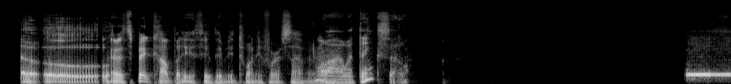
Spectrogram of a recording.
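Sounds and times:
speech: 0.2 - 4.2
electronic telephone ringing tone heard through the line: 6.8 - 7.3.

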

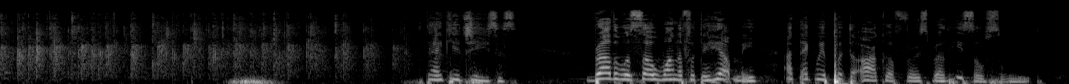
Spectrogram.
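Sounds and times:
audience clapping hands: 0.0 - 4.2
speech: 4.3 - 5.2, 5.9 - 10.5.

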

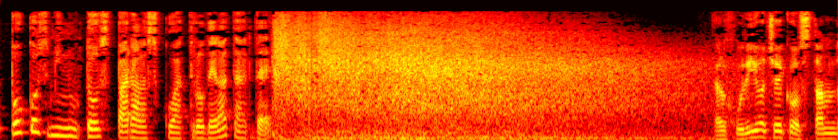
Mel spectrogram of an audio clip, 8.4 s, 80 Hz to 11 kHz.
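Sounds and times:
speech: 0.0 - 3.1, 7.1 - 8.3
grenade explosion: 2.7 - 8.3.

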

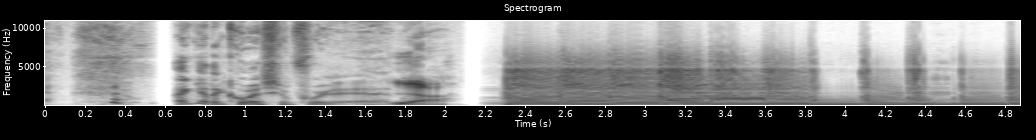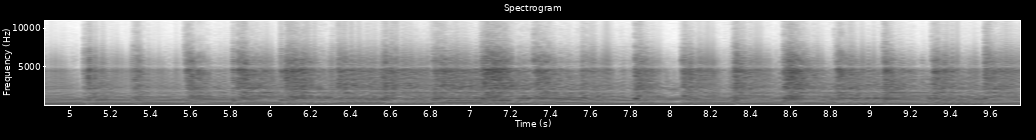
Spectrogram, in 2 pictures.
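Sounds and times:
speech: 0.7 - 2.1
distorted electric guitar chords on a Gibson Firebird reissue of the 1963 design: 2.2 - 9.7.

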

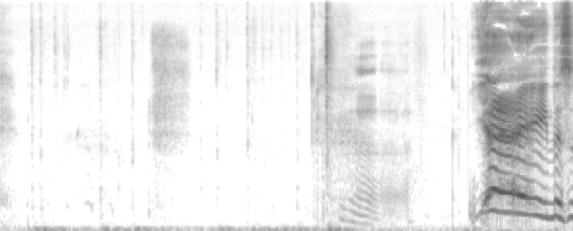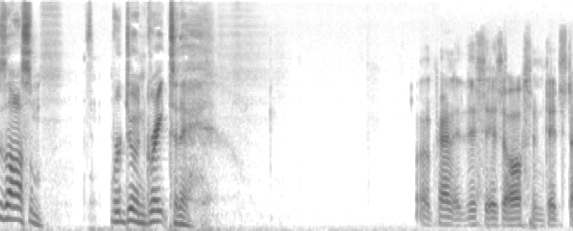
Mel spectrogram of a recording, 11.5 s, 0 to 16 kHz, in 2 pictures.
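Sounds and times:
typing on a computer keyboard: 0.0 - 3.4
speech: 4.7 - 7.9, 9.9 - 11.4.

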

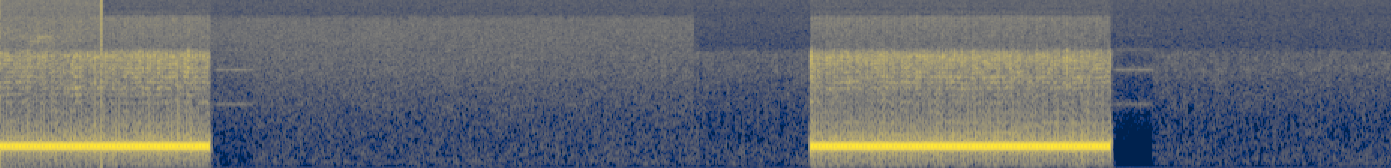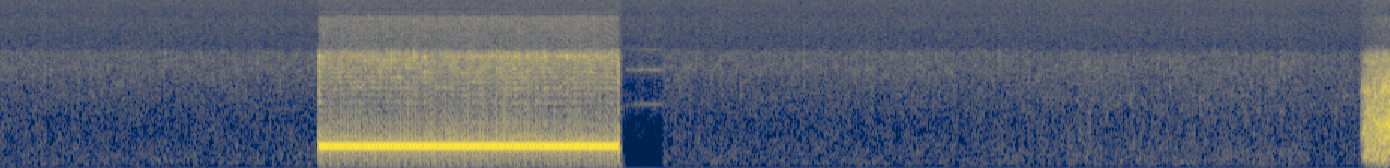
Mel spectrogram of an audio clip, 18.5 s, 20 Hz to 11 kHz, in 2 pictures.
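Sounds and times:
telephone tone while calling back after a disconnected call: 0.0 - 1.5, 5.4 - 7.5, 11.4 - 13.5.

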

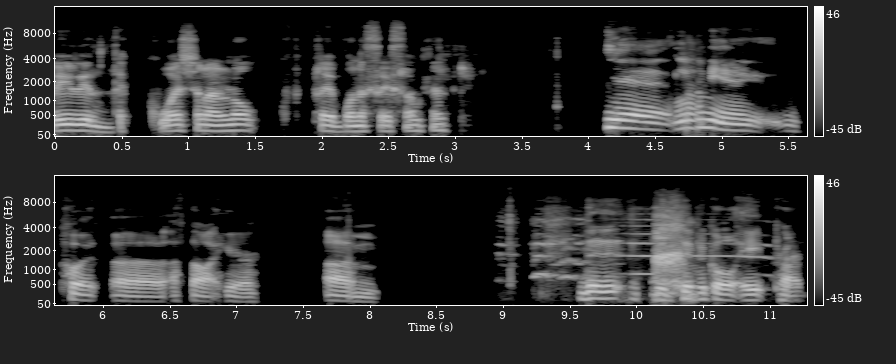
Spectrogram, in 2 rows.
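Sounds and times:
speech: 0.0 - 3.2, 4.1 - 8.1, 9.0 - 11.2
laughter: 2.0 - 3.0, 9.6 - 11.2
rooster crowing: 9.0 - 11.2.

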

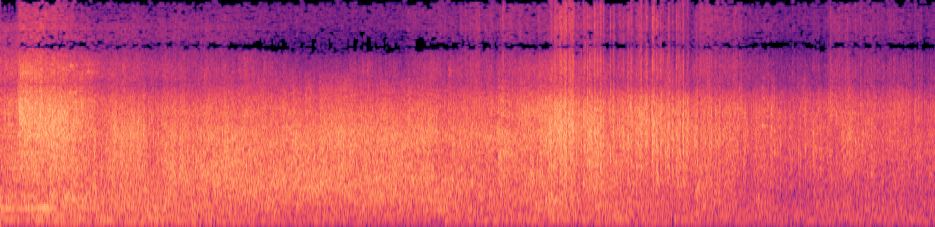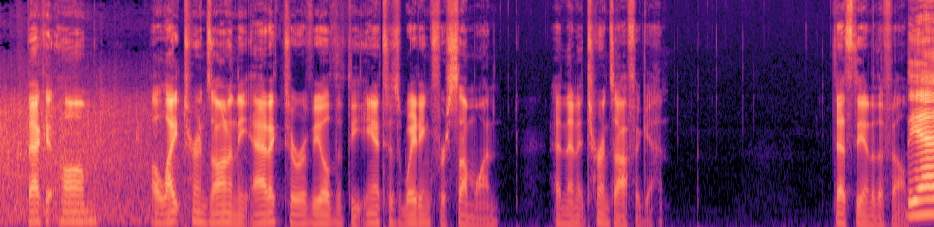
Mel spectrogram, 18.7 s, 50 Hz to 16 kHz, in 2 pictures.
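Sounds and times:
car explosion with crackling, rumbling blast: 0.2 - 11.6
speech: 9.6 - 16.0, 17.7 - 18.6.

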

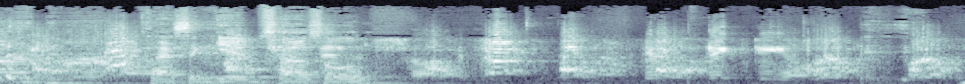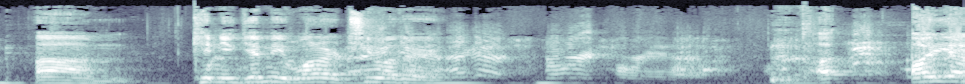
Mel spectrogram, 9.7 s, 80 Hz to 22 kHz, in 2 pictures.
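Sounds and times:
laughter: 0.0 - 2.3, 8.7 - 9.4
small dogs barking and yipping in a household: 0.0 - 4.8
speech: 0.8 - 2.2, 4.9 - 7.9, 9.4 - 9.6.

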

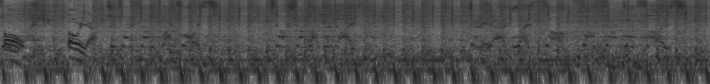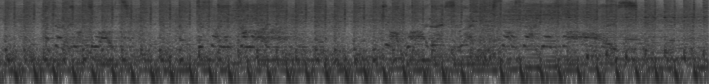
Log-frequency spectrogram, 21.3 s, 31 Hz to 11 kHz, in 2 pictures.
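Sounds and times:
fast distorted thrash metal guitar riff: 0.0 - 21.2
pounding thrash metal drums: 0.0 - 21.2
speech: 0.1 - 3.4
harsh screamed thrash metal vocals: 1.4 - 5.9, 6.9 - 10.5, 11.2 - 12.8, 13.5 - 15.5, 16.3 - 20.3.

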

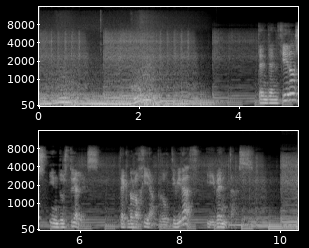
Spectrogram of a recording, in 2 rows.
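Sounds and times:
car engine revving: 0.0 - 3.7
speech: 4.4 - 9.7.

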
